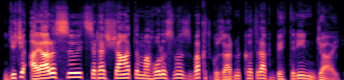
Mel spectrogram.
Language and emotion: Kashmiri, neutral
